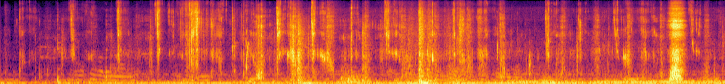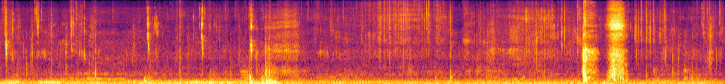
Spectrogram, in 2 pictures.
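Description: Close-up chewing and biting of a person eating fish curry and rice by hand: a steady run of short mouth clicks and smacks, with a few louder bites about ten seconds in, about fifteen seconds in, and twice near the end.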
